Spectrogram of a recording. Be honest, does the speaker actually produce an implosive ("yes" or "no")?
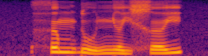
yes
